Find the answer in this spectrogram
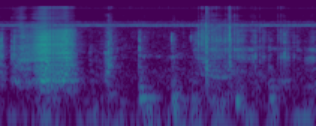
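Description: Hands handling the plastic bezel of a solar panel: a brief rustling scrape, then a scatter of light clicks and taps from fingers on the frame and glass.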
